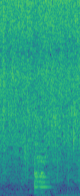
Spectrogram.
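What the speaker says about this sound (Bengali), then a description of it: "টমেটোগুলো সব ভালো ভাজা হয়ে গেছে, কেটে রাখা নেনুয়া দিয়ে দিব।" Chopped ridge gourd hits a pan of already fried tomatoes, giving a brief burst of sizzle and a stirring scrape over a steady low frying hiss.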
